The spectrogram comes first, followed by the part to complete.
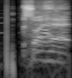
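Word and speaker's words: Shoichet: Wallflower, and then we have how do you pronounce Rebecca's last name? Rebecca Sorche. Soy hat.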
